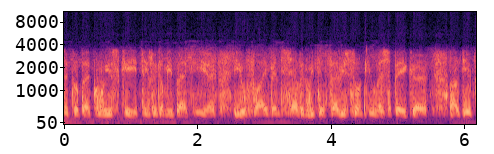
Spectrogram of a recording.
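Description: An on-air voice received on a 10-metre single-sideband contact, played through a President Washington 10/12 m transceiver's speaker. It talks without a break and sounds thin and narrow, with no deep bass or bright top, as radio speech does.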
